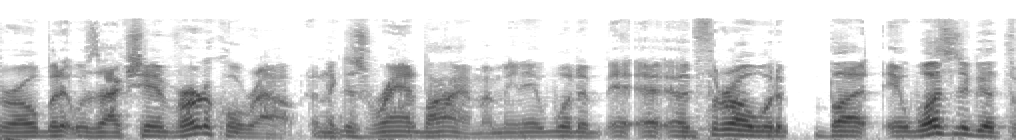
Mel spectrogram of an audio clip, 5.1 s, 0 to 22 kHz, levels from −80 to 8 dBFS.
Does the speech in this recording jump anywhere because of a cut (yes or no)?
yes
